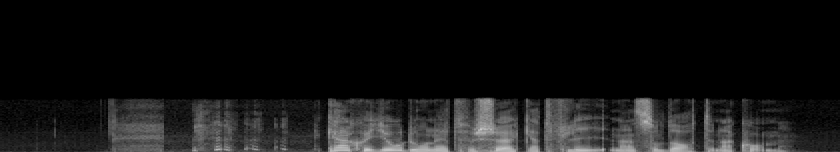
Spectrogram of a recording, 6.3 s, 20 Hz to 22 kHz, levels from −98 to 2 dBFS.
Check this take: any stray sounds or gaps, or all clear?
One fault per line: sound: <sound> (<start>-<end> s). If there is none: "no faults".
sound: laugh (1.4-2.2 s)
